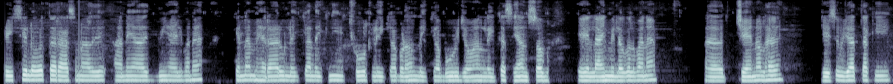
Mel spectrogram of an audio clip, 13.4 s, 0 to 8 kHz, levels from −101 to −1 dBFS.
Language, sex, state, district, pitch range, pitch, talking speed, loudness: Bhojpuri, male, Uttar Pradesh, Gorakhpur, 145-155 Hz, 150 Hz, 145 wpm, -18 LUFS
